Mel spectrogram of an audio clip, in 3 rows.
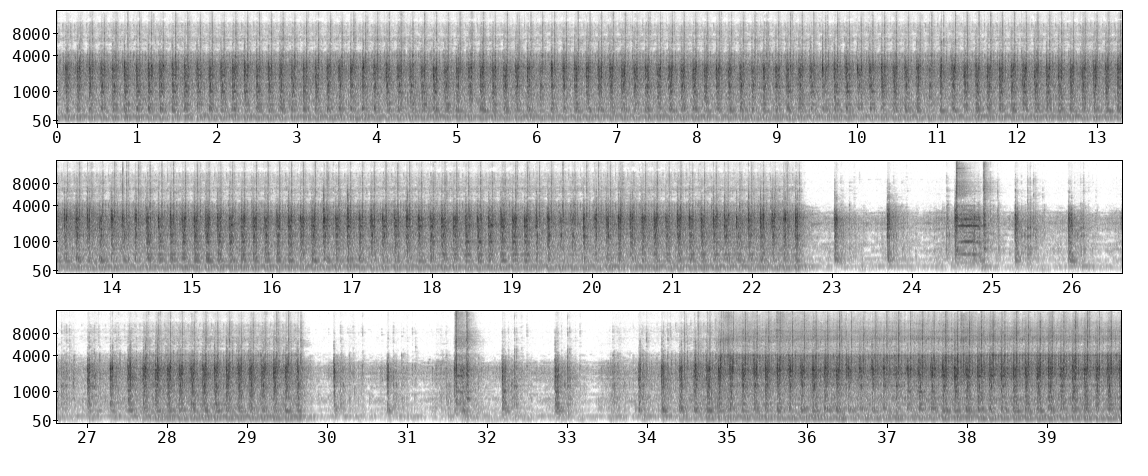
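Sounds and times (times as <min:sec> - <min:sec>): sewing machine stitching: 0:00.0 - 0:39.9.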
